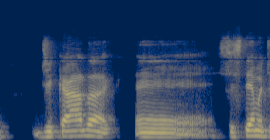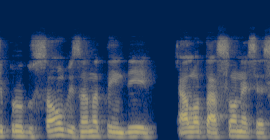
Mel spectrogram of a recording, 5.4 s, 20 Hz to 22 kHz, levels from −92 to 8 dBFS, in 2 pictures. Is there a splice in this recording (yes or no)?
no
